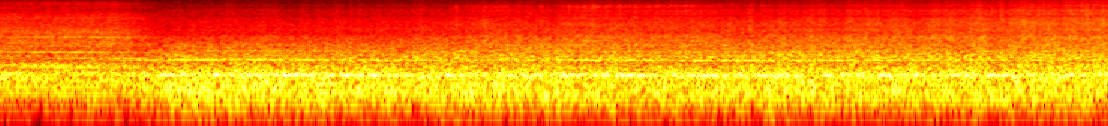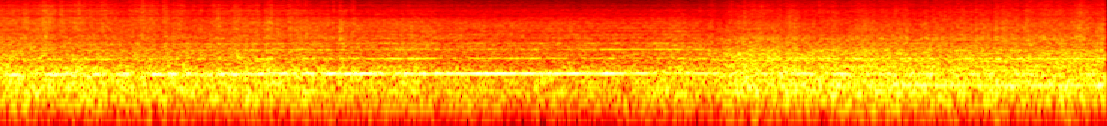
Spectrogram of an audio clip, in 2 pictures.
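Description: A forage harvester's engine roars loudly.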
